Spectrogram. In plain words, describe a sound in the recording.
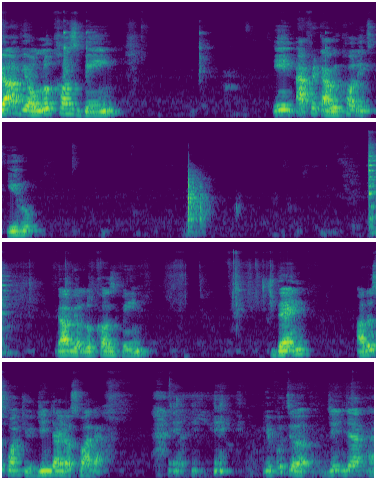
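Food slides from a bowl into a pot of stew.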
